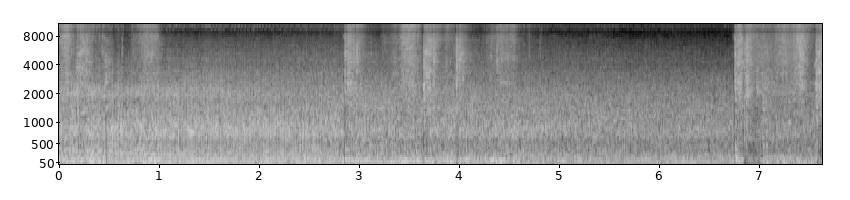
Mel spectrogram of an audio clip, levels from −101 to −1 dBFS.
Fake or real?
fake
